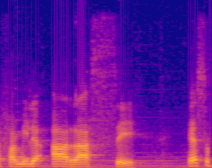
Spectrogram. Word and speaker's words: Araceae: Então, a gente tem que pronunciar esse C-A-E, como o A-E tem som de E. É isso mesmo. Então, a gente pode dar uma esticadinha nesse E final, Araceae.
